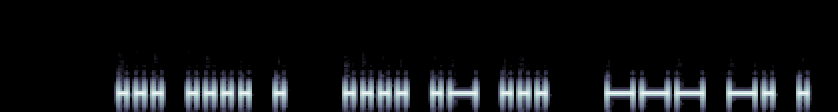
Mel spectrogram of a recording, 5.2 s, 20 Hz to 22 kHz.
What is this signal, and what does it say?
Morse code, heard as a keyed tone, about 22 wpm, 700 Hz. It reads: SHE HAS ONE
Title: Sentences from Top 1000 Words - Review Part 4 - 22wpm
